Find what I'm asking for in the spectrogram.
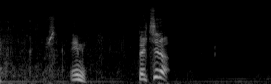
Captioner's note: whistles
